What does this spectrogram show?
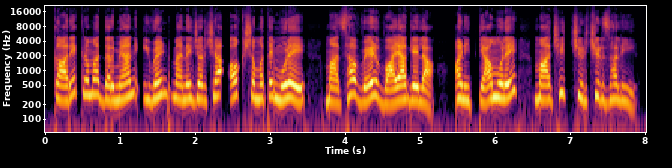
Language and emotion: Marathi, angry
